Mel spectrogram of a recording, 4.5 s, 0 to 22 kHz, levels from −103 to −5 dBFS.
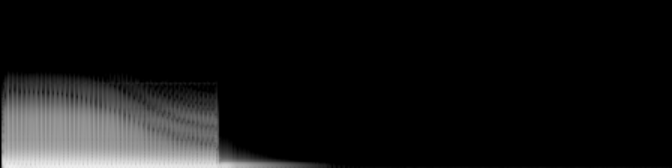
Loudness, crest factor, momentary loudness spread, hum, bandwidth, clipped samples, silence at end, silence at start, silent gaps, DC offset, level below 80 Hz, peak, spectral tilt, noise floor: -23 LUFS; 14 dB; 9 LU; none; 2.1 kHz; under 0.1%; 2.85 s; 0 s; none; under 0.1%; -22 dBFS; -8 dBFS; -12 dB/octave; under -90 dBFS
